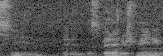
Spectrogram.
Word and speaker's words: sin: Just follow that when I see the word sin in Spanish that's pronounced seen and in the Spanish meaning of that is without.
